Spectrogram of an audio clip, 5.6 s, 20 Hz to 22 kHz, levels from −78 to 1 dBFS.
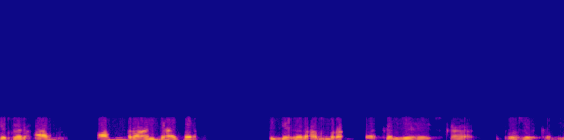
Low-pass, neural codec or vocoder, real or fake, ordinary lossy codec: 3.6 kHz; vocoder, 44.1 kHz, 80 mel bands, Vocos; fake; Opus, 24 kbps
